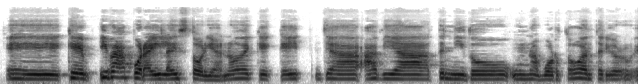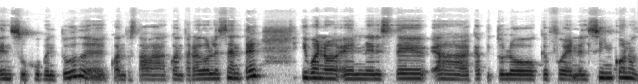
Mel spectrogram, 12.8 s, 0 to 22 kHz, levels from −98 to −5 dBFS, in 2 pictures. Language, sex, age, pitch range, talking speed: Spanish, female, 30-49, 175-210 Hz, 180 wpm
